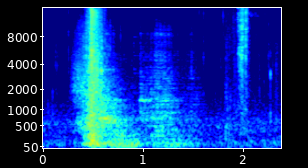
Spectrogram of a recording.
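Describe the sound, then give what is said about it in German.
The hatch of a giant robot's chest crystal store opens with a heavy whooshing thump, followed by a softer rumble and a lighter clack near the end. “Jetzt schauen wir doch mal in den Kristallspeicher. Los, öffne die Klappe, Robolord.”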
